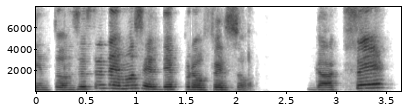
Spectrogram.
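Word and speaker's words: 学生: Gakse, ¿verdad? Porque hemos dicho que la uno siempre se pronuncia.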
